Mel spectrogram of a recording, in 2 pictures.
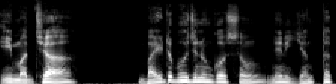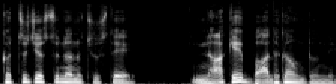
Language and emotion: Telugu, sad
